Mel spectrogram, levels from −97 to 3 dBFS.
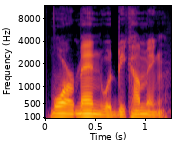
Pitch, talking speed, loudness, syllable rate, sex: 90 Hz, 235 wpm, -18 LUFS, 5.1 syllables/s, male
